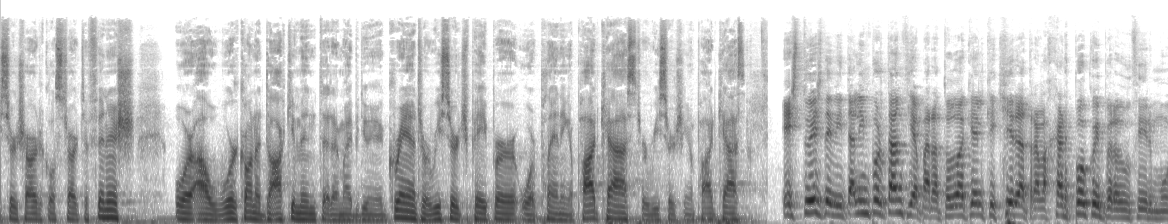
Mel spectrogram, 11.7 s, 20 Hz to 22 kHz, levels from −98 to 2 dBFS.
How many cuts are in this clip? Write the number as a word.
zero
